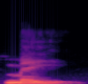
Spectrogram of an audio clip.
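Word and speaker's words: may: তারপরে শব্দটি দেখতে পাচ্ছেন এম এ ওয়াই। এটাকে আমরা সাধারণত মে বলে থাকি, এর সঠিক উচ্চারণ হচ্ছে মেই, মেই।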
